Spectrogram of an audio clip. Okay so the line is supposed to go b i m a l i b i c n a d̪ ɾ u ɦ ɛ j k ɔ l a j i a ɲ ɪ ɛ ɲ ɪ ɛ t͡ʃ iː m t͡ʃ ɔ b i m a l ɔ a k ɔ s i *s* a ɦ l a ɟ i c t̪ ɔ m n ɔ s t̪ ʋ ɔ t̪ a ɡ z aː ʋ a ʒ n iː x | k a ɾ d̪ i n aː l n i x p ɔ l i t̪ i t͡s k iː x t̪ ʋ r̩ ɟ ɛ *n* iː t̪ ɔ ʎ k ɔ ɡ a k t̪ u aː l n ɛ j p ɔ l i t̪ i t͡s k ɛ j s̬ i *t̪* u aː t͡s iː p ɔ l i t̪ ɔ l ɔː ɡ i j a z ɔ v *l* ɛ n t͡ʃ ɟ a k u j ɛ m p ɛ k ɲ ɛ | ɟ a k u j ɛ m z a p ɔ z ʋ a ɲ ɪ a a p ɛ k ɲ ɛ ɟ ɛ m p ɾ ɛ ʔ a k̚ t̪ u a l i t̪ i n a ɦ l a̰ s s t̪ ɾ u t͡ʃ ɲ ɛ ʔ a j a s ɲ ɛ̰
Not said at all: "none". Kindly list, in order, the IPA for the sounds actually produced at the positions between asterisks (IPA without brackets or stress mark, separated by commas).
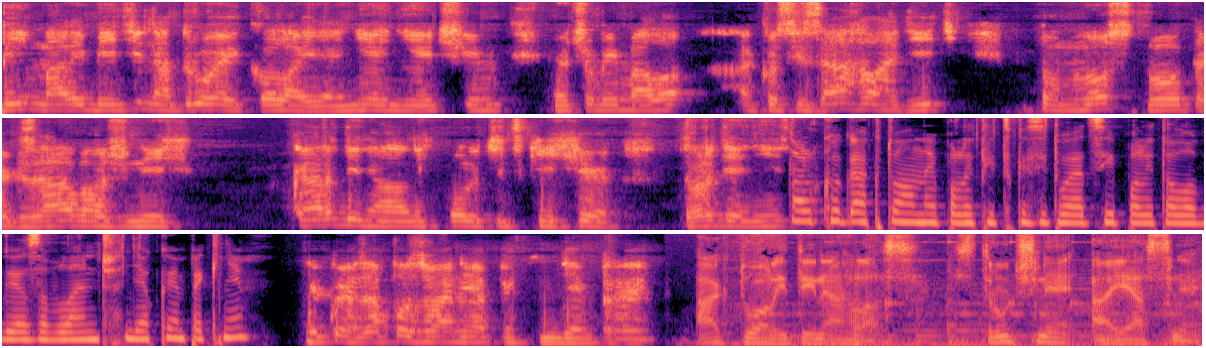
z, ɲ, t̪, l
